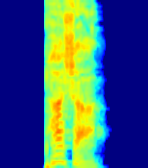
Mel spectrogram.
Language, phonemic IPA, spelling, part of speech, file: German, /ˈpaʃa/, Pascha, noun, De-Pascha.ogg
- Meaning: 1. pasha (high-ranking Turkish military officer) 2. a patriarch, male chauvinist, who expects to be served by his wife or other females in the household 3. Pascha, Passover (feast)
